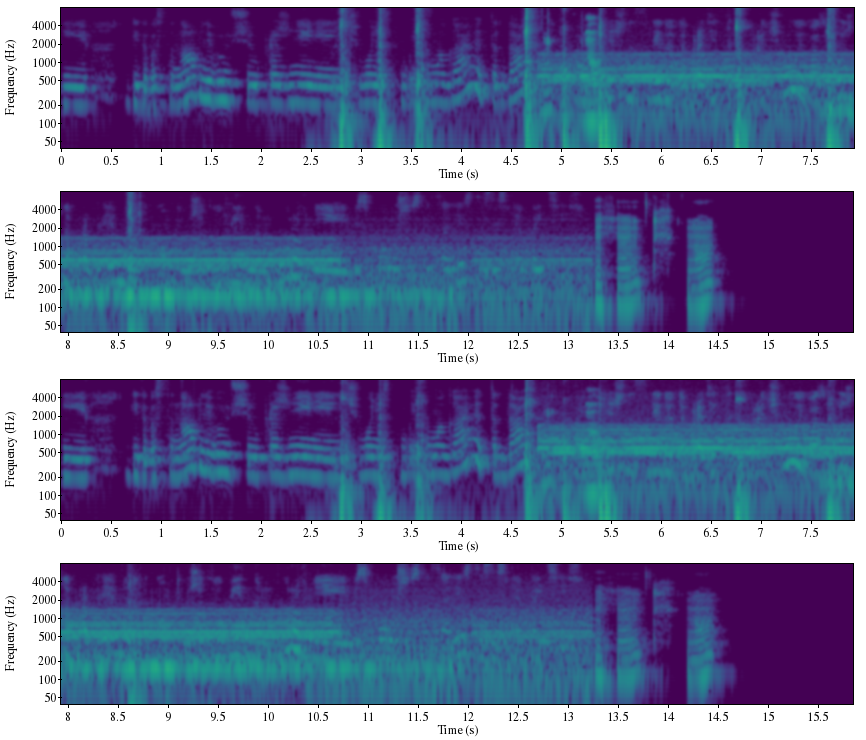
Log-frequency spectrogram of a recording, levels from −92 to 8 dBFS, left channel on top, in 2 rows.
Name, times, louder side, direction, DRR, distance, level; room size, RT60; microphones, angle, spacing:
voice 1, 0.0-13.1, equal, 90° right, 3.0 m, -50 dB
sound 1, 2.7-3.7 4.3-4.4 4.6-5.6 6.7-7.0 7.6-7.9 8.6-9.0 9.4-9.7, left 5 dB, 90° left, 0.6 m, -39 dB
sound 2, 4.8-13.2, right 2 dB, 60° right, 1.4 m, -42 dB
voice 2, 13.2-14.4, left 4 dB, 55° left, 1.2 m, -44 dB
7.5 x 7.0 x 4.8 m
head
